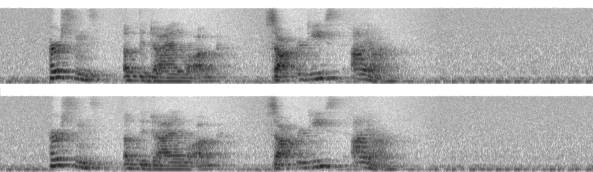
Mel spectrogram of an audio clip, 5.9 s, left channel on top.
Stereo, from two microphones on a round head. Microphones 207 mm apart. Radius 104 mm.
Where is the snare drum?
No snare drum in this recording.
